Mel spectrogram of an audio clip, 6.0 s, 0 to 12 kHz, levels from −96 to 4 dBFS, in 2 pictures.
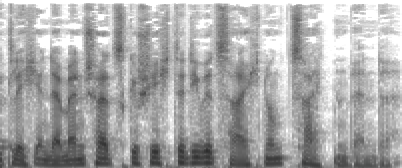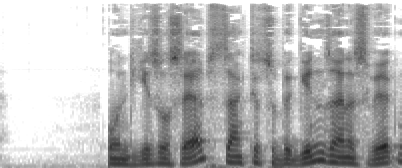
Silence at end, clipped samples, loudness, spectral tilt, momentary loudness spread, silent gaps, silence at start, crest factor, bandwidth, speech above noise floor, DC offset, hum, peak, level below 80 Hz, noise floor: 0 s; under 0.1%; -21 LUFS; -5.5 dB/octave; 11 LU; none; 0 s; 18 dB; 11.5 kHz; 43 dB; under 0.1%; none; -2 dBFS; -38 dBFS; -64 dBFS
